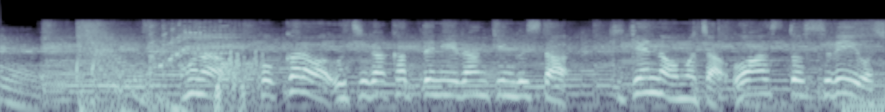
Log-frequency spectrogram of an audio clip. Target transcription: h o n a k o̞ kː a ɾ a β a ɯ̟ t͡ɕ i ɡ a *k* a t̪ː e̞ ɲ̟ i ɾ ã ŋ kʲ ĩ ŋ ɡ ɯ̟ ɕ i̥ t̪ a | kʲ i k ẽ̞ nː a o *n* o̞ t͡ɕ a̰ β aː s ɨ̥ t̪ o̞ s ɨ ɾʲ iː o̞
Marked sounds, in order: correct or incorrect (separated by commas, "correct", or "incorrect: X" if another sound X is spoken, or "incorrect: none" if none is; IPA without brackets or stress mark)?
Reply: correct, incorrect: m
